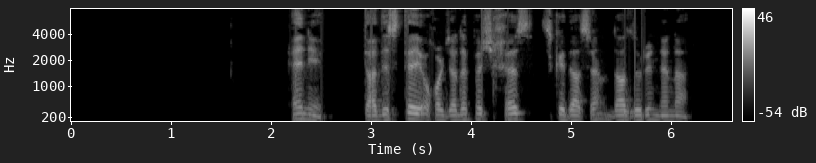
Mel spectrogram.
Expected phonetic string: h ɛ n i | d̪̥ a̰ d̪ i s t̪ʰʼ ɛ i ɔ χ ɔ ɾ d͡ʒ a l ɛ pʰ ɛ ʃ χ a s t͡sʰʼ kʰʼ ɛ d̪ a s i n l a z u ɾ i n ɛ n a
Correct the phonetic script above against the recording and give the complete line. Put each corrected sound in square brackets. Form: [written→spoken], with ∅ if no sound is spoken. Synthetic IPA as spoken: h ɛ n i | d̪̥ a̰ d̪ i s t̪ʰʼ ɛ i ɔ χ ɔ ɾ d͡ʒ a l ɛ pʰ ɛ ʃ χ [a→ɛ] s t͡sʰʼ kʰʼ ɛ d̪ a s [i→ɛ] n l a z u ɾ i n ɛ n a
